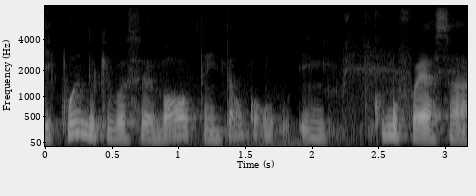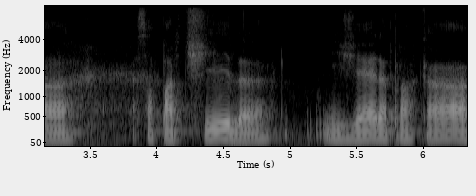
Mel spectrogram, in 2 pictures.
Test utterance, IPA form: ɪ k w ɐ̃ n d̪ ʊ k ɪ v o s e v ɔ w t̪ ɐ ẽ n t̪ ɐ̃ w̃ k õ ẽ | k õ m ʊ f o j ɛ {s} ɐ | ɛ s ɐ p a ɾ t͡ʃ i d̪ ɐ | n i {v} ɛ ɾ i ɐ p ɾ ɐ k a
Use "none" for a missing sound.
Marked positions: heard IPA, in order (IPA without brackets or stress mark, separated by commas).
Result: s, ʒ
